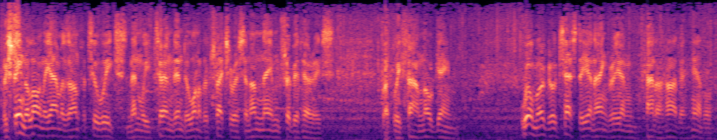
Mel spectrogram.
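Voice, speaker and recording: An actor playing a tough, brooding jungle guide who narrates an old-time radio drama in colloquial first person, full of hatred. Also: male voice, lowish voice, a little fast, natural voice. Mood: brooding, bitter. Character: bitter hard-boiled jungle hunting guide, fugitive, confessing his hatred. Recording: muffled, noisy old radio recording.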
